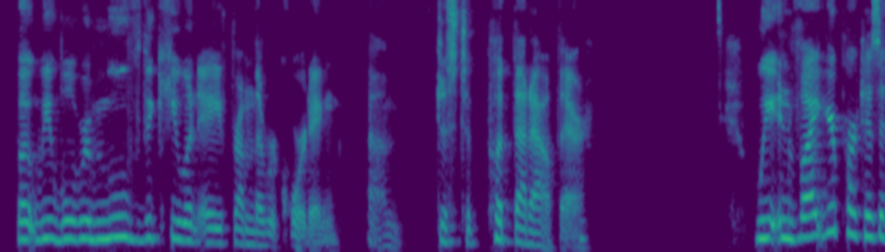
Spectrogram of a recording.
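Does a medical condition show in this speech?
No.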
